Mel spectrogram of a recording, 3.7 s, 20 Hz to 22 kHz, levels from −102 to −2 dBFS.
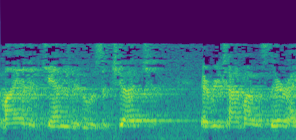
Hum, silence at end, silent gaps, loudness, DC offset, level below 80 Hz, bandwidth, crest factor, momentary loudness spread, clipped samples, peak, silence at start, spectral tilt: none; 0 s; none; -18 LUFS; under 0.1%; -52 dBFS; 6.4 kHz; 18 dB; 7 LU; under 0.1%; 0 dBFS; 0 s; -1.5 dB/octave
